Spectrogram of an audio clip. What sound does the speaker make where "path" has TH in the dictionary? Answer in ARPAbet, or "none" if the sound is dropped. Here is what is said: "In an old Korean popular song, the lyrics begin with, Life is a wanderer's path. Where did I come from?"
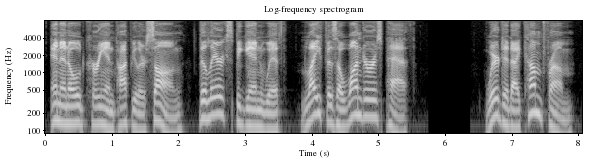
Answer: TH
